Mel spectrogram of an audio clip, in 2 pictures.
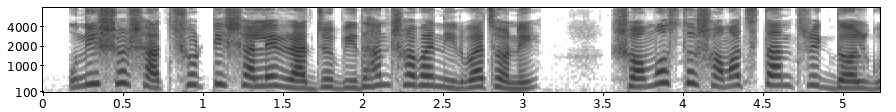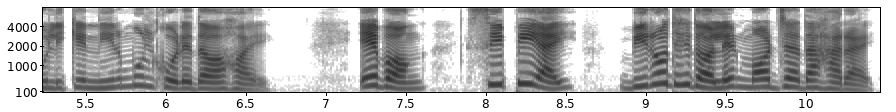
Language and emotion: Bengali, neutral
